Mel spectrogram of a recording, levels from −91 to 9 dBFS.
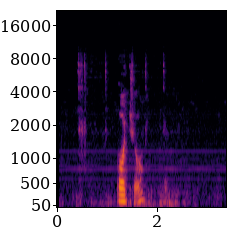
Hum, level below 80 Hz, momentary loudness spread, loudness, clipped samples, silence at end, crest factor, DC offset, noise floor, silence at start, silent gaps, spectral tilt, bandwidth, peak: none; -58 dBFS; 26 LU; -25 LUFS; under 0.1%; 1.2 s; 24 dB; under 0.1%; -65 dBFS; 0.45 s; none; -7.5 dB/octave; 9 kHz; -8 dBFS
